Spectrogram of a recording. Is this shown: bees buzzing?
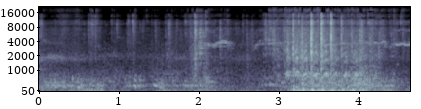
no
